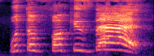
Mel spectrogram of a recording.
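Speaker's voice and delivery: high, slow stunned what-the-fuck; boyfriend's mock-shocked reaction; shocked outburst.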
